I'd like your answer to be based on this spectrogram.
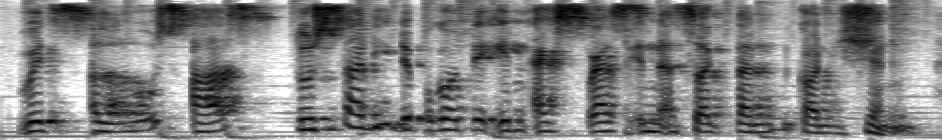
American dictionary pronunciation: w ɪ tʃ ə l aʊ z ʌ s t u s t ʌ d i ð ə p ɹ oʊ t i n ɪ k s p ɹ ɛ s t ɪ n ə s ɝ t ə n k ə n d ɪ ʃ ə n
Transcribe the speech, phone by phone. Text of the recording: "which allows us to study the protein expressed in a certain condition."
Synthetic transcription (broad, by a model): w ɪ tʃ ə l aʊ s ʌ s t u s t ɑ d i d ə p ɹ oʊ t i n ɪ k s p ɹ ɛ s ɪ n ə s ɝ t ə n k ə n d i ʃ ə n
